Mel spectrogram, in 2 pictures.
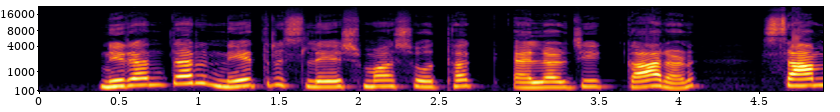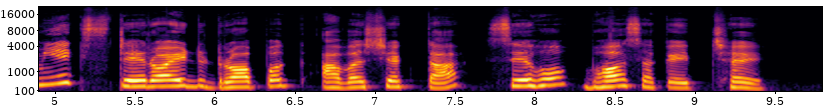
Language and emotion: Maithili, neutral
